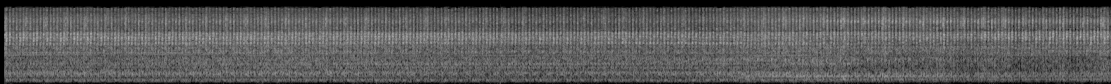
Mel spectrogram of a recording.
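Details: 2008 Mitsubishi Lancer idling at -5°C after extreme cold of -35°C: fast, fairly even light ticking about three per second from the passenger side, diesel-like clatter of unknown origin; fine at 3°C.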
